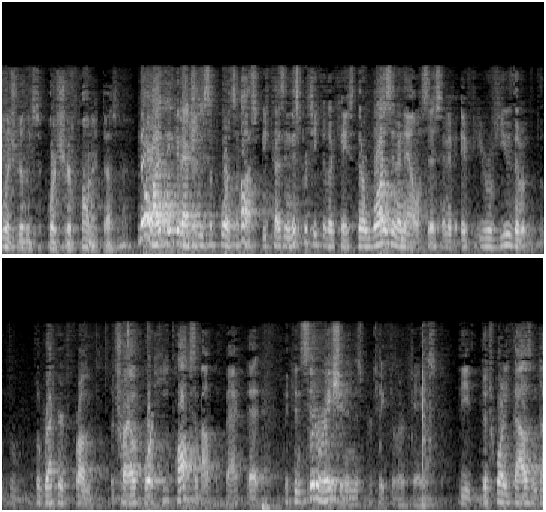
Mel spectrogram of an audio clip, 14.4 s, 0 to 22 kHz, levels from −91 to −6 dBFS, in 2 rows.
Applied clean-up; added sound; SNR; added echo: none; none; none; none.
